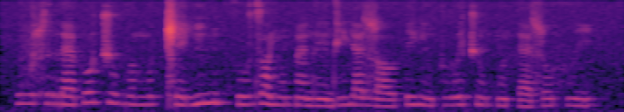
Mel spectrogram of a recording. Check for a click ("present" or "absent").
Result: present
